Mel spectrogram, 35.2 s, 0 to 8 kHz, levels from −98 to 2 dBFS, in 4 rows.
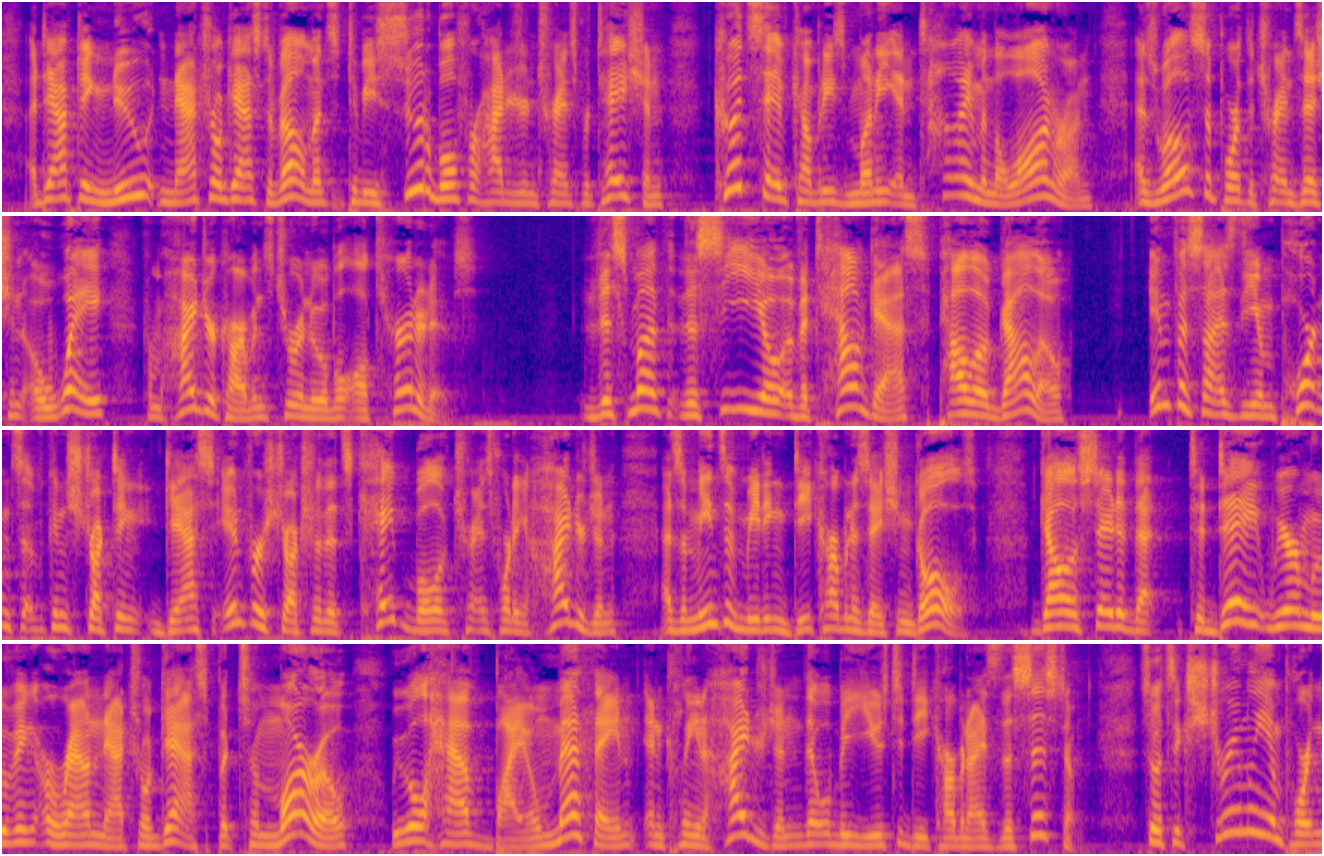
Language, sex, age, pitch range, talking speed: English, male, 20-39, 130-195 Hz, 155 wpm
